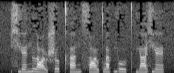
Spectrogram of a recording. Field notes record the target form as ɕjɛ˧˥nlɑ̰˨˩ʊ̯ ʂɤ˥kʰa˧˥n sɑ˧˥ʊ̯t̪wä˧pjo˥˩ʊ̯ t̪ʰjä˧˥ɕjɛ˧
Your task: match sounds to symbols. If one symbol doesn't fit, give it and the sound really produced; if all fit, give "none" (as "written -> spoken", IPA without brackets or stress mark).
none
